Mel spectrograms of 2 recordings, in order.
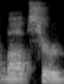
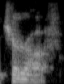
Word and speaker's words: Cerv: So, Bob Cerv, and for those that don't know, yes, the more popular pronunciation is Bob Cerv, but it's actually Cherov is how you pronounce that.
